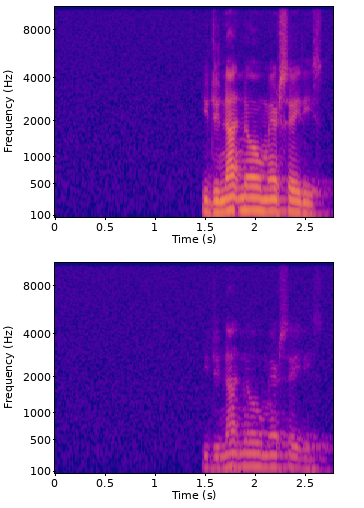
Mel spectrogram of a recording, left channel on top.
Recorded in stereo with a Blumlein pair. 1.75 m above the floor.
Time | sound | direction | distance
1.5 | a man speaking | 35° left | 0.8 m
